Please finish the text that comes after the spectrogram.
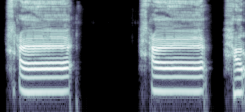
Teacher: উচ্চারণ গলার ভেতর থেকে চিকুন হয়ে বের হবে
